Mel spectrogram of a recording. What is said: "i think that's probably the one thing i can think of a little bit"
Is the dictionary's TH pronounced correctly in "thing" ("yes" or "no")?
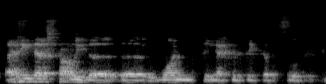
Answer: yes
